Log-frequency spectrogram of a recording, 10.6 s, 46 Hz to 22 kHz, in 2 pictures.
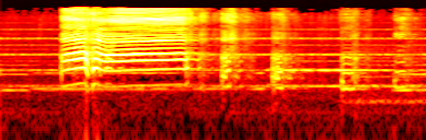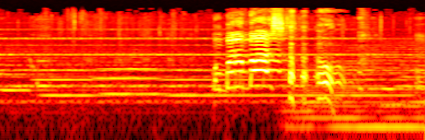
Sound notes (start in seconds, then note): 0.8 wails, whimpers; 9.2 Barabas chuckles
